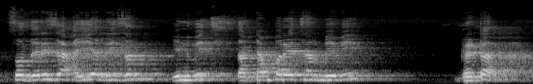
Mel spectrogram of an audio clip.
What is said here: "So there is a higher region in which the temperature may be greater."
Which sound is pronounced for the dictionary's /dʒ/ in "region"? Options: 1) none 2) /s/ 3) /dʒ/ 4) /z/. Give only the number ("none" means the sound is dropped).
4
